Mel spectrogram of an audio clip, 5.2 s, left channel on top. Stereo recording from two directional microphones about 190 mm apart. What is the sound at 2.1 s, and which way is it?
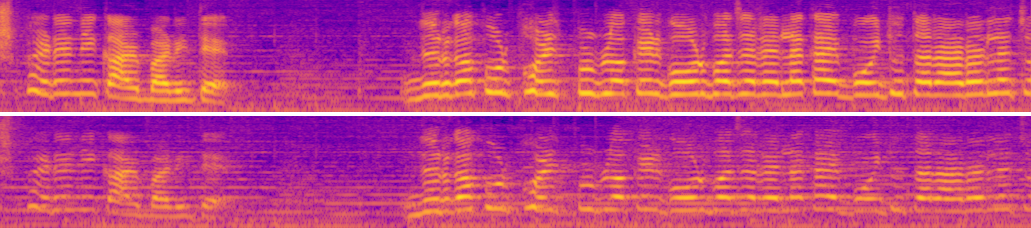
A woman's voice, 20° left (ahead or behind).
